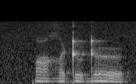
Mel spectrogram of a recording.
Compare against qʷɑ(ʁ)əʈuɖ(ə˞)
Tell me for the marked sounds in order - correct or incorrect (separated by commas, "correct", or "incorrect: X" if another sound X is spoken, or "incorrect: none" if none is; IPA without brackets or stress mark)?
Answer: correct, correct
